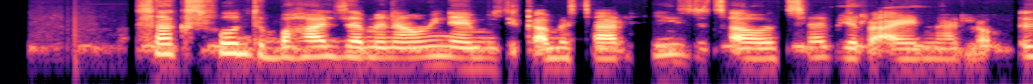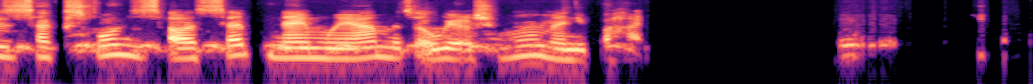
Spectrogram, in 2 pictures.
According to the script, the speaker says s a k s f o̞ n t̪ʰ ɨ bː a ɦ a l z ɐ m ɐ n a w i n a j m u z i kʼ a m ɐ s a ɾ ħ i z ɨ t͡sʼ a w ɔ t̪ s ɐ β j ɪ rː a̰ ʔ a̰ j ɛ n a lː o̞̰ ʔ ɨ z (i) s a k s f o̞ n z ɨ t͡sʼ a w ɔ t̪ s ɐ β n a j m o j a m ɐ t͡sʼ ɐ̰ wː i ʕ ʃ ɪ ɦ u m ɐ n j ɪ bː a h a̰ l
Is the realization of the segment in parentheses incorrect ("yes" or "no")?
no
